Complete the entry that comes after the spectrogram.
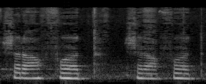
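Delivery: शराफत slowly with f, sharafat; slow nukta f. Shown as a demonstration. Teacher drills शराफत slowly with nukta f. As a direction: draw out शराफत with soft f. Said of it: "कर्ज की sound ऐसे आएगी".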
